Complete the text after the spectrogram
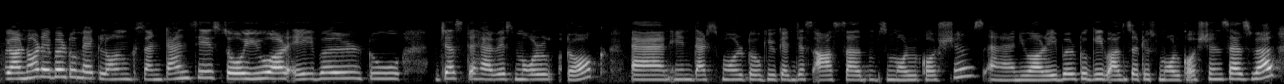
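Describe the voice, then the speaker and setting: High-pitched woman teacher, muffled audio. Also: fairly even intonation, measured pace. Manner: instructive, repeats key phrases for emphasis. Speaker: English teacher, primary school teacher. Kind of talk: conversational spoken-English coaching.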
